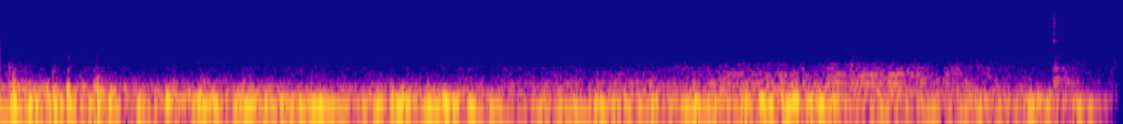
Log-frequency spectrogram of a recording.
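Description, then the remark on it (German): A heavy bowling ball rolls down a lane, a continuous deep low rumble lasting several seconds before a sharp clatter right at the end, with no voices. “sagen musst du nicht mehr abspielen, Bowlingkugel. Eine Bowlingkugel, genau.”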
